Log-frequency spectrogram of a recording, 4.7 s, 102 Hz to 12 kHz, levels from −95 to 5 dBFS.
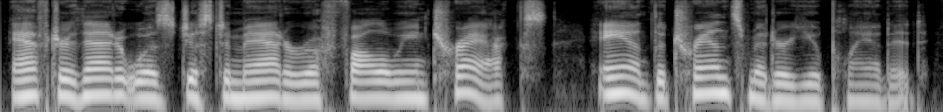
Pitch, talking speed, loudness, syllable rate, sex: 190 Hz, 180 wpm, -16 LUFS, 5.1 syllables/s, female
